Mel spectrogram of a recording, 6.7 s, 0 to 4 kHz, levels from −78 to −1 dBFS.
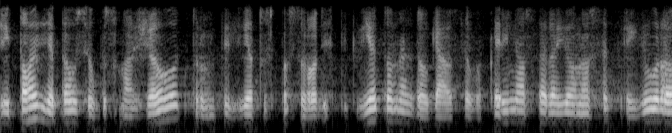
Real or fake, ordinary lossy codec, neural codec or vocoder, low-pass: fake; Opus, 24 kbps; codec, 16 kHz in and 24 kHz out, 1.1 kbps, FireRedTTS-2 codec; 3.6 kHz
